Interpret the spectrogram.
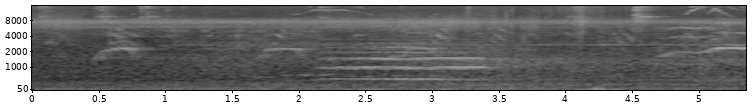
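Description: Near silence with faint bird calls in the background: a few short chirps and one longer call held on one pitch around the middle.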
